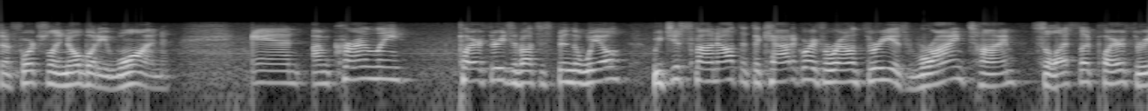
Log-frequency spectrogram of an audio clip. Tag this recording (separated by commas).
Speech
